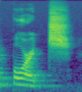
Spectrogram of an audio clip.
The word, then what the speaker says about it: porch: Então, a diferença na pronúncia está justamente nessa última sílaba. Uma é Porsche, com o sh, e a outra é porch.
